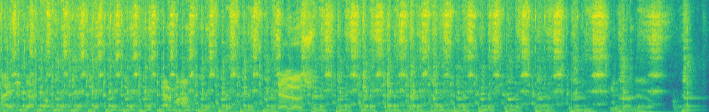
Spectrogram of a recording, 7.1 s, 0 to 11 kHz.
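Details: Freris-built Syros 1950-55 two-stroke 12 hp single-cylinder diesel, wick-started, restored 2014 after about 40 years idle: slow even thumping with no misses, then winding down at the end; healthy, steady-running.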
